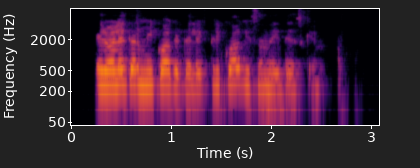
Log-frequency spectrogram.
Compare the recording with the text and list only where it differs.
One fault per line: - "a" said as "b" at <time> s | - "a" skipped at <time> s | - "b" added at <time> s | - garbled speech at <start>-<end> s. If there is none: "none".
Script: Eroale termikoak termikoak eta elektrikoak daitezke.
- "termikoak" skipped at 1.1 s
- "izan" added at 1.8 s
